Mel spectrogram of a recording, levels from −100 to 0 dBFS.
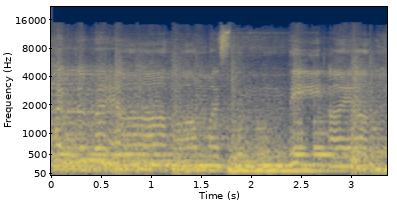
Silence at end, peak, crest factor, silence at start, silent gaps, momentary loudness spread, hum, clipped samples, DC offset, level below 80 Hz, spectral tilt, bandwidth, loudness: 0 s; -4 dBFS; 10 dB; 0 s; none; 2 LU; none; under 0.1%; under 0.1%; -34 dBFS; -6 dB/octave; 14 kHz; -13 LUFS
